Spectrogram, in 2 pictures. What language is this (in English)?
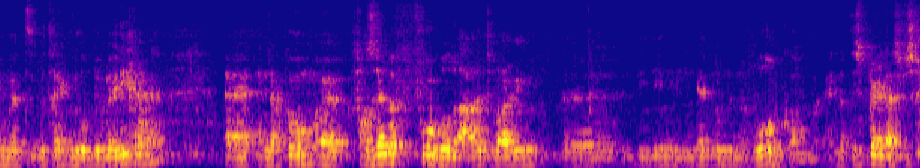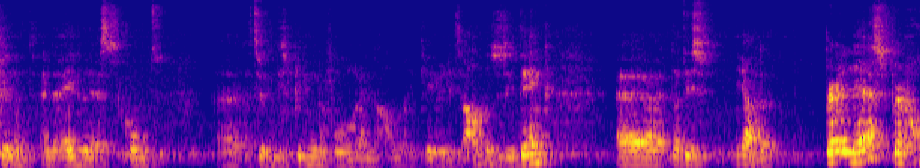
Dutch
